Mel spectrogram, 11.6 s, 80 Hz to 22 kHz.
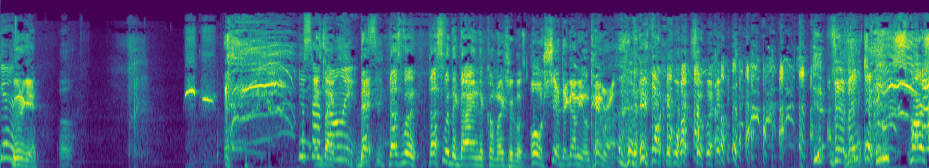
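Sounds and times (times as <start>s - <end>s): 
speech: 0.0s - 1.0s, 3.7s - 11.6s
man whistling short bright notes: 2.3s - 2.8s
laughter: 2.8s - 3.8s, 7.7s - 11.6s.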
